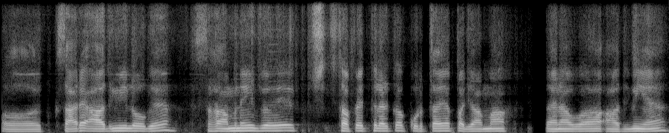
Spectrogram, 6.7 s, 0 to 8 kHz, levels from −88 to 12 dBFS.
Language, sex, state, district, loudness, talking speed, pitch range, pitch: Hindi, male, Haryana, Jhajjar, -17 LUFS, 160 wpm, 135-155 Hz, 145 Hz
